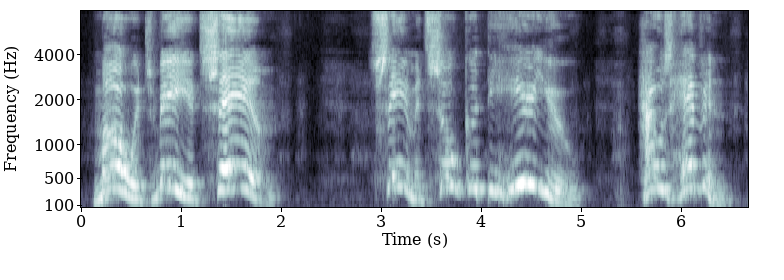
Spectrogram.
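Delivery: high, loud, slow excited voices; high character voice. Acted. Sam's ghost greets Mo, high and excited. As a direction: play the old friends reunited, pitched high.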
